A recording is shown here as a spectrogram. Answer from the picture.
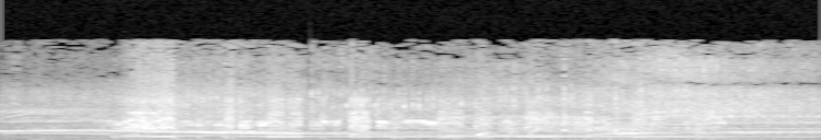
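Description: Police car siren sounding a slow wail, its pitch sinking over the first three seconds and climbing again near the end.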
